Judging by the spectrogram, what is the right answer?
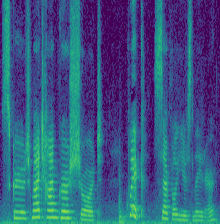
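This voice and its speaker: A woman playing a solemn, gently commanding ghost in a radio play, speaking in a measured, formal way. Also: high voice, lively intonation, a little hiss or hum, exaggerated voice. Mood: pressing. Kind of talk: old-time radio play acting. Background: music.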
